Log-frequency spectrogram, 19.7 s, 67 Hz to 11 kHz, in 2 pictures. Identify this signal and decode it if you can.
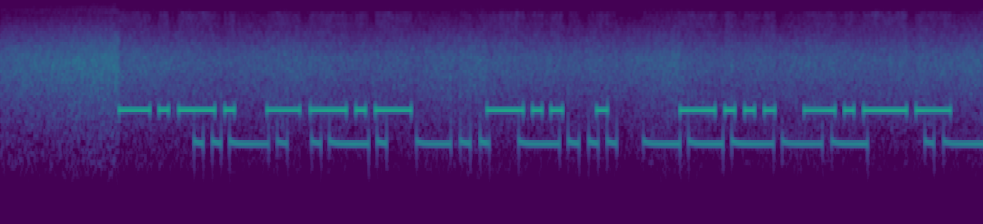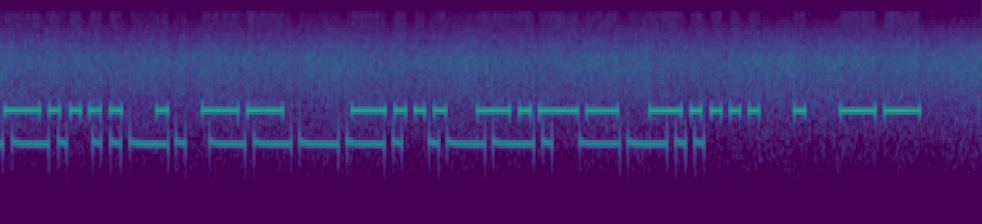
Morse code, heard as two keyed tones. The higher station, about 12 wpm, 890 Hz: CQ DE BY6EM BY6EM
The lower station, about 13 wpm, 420 Hz: FRDB0 PF9PZ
